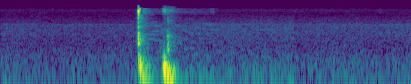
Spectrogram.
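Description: Two quick clicks from a computer, a fraction of a second apart, about two-thirds of a second in: the slide show being advanced to the next slide.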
